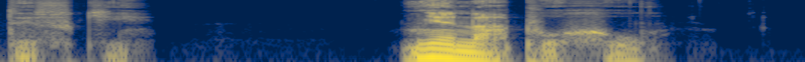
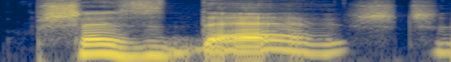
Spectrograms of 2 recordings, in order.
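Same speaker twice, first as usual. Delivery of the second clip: giggling; 13 semitones higher than usual. Acted. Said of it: "zachichotał detektyw Pozytywka".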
